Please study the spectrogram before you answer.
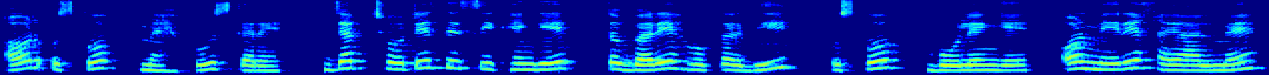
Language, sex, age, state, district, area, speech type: Urdu, female, 18-30, Bihar, Araria, rural, spontaneous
